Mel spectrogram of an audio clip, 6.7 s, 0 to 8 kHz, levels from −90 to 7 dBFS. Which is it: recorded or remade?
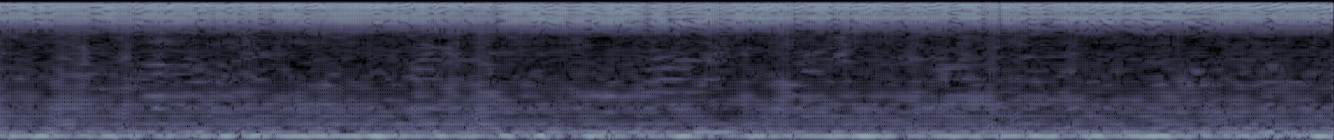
remade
